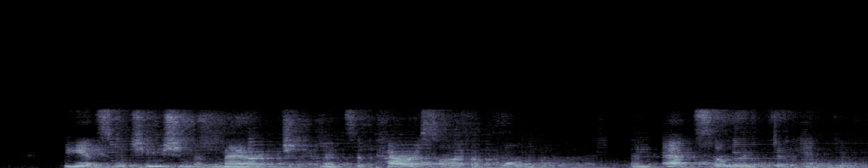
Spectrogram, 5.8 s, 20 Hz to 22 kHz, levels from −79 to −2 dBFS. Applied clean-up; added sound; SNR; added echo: neural separator model SepFormer DNS4.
